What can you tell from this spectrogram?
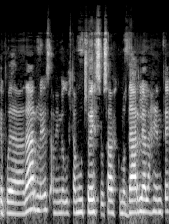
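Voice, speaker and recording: A woman with a Venezuelan accent, a fairly high pitch and monotone, flat intonation at a fairly quick pace, in a very clean recording with a silent background. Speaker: writer and journalist. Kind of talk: casual interview.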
